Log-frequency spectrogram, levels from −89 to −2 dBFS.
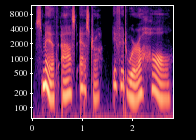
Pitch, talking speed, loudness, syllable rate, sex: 195 Hz, 170 wpm, -18 LUFS, 4.4 syllables/s, female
